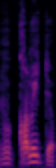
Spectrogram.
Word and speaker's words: 特攻: 特攻って書いてぶっこみって読むんですけども、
